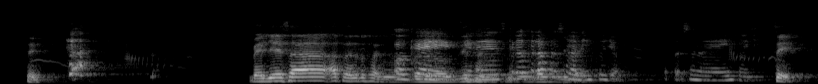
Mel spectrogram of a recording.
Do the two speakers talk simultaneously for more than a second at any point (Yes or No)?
Yes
